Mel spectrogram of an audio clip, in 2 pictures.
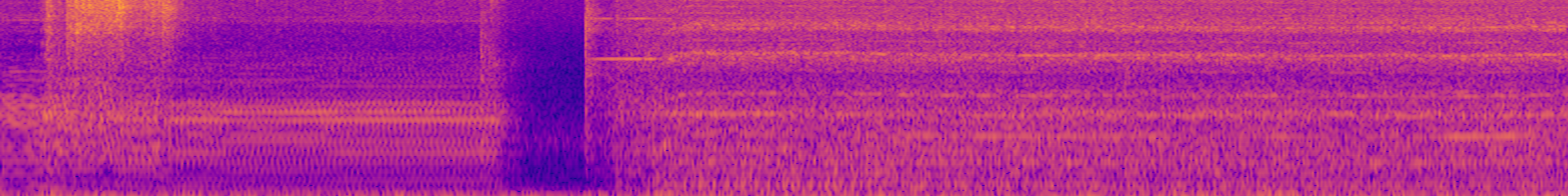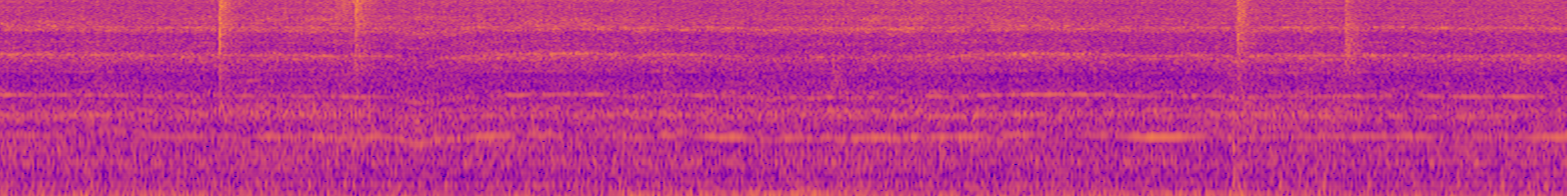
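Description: AirCraft PowerGlide cordless hard floor cleaner running, its twin microfibre pads spinning on ceramic tiles. The motor gives a steady hum with a thin high whine and a low rumble, breaking off briefly about three and a half seconds in and then carrying on evenly.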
